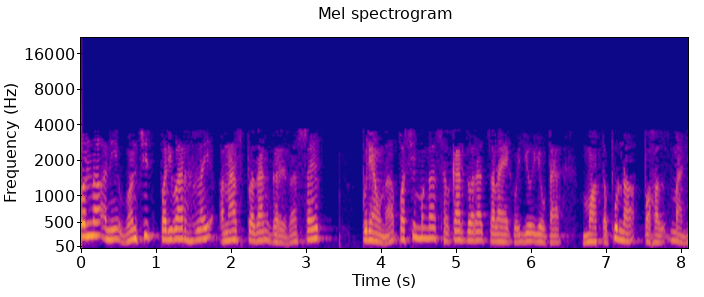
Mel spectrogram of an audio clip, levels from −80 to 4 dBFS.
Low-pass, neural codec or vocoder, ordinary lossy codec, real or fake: 3.6 kHz; none; none; real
